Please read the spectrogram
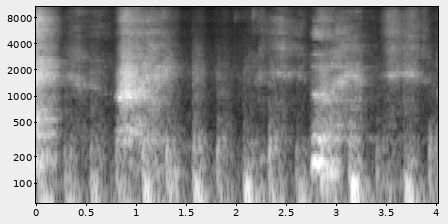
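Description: A man's hard, fast breathing while sprinting on the spot doing high knees, with a loud gasping exhale about a second in. His feet land on a rug-covered wooden floor with short, dull, repeated thuds.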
